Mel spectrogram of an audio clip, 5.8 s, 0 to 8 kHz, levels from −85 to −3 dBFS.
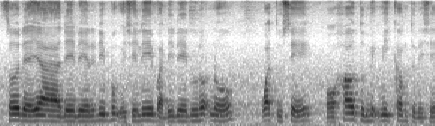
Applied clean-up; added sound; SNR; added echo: none; none; none; none.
